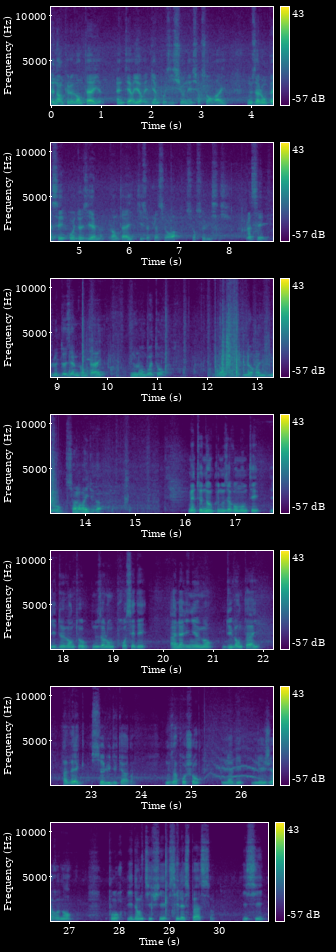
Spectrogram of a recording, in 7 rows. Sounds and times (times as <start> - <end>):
Speech: 0.0 - 11.2, 12.2 - 14.4, 16.1 - 23.9, 24.5 - 27.1, 27.8 - 30.9.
